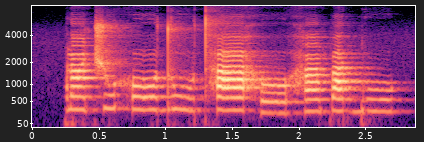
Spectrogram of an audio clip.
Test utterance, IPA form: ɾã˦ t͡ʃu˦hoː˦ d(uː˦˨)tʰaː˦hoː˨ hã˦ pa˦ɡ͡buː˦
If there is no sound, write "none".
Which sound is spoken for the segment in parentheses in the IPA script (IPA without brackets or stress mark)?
uː˦˨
